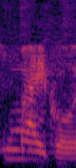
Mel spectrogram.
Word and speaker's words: Mychael: First of all, Michael is spelled M-Y-C-H-A-E-L. Is that Michael or is that Michael or? – So it's just Michael.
